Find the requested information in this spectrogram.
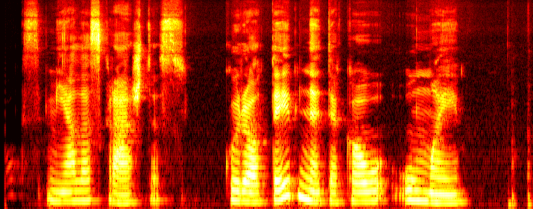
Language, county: Lithuanian, Utena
